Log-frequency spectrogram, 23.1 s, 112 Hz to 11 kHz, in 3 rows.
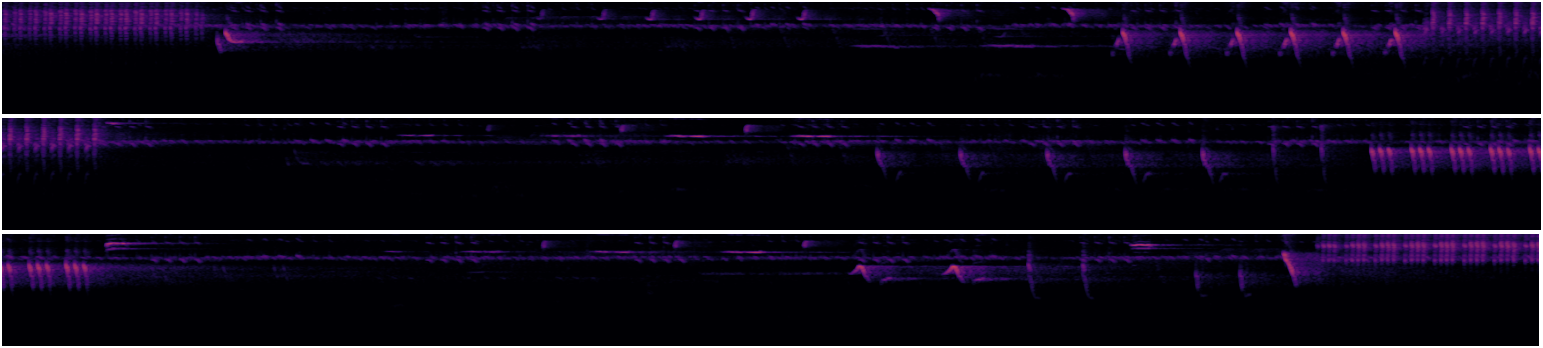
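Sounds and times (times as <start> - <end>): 
common nightingale singing varied phrases before dawn: 0.0 - 1.4, 2.6 - 8.2, 11.0 - 16.5, 17.5 - 23.0.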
